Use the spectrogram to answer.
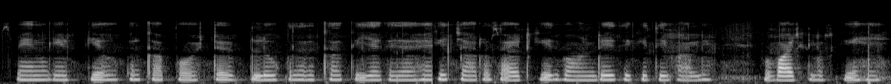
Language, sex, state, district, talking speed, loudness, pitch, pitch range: Hindi, female, Maharashtra, Pune, 155 wpm, -21 LUFS, 210 Hz, 200-215 Hz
